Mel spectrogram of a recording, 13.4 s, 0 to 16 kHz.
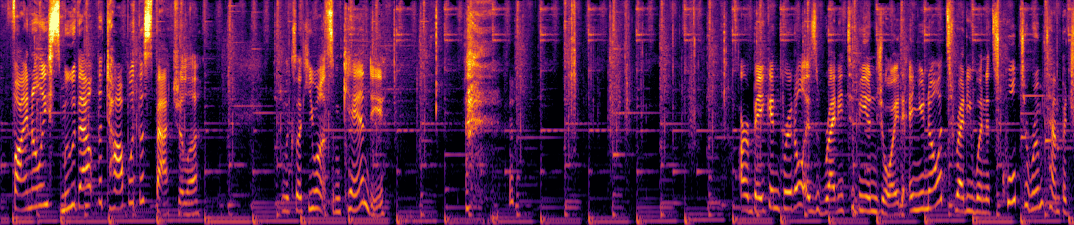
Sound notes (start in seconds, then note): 5.8 laughs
